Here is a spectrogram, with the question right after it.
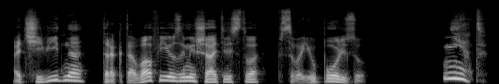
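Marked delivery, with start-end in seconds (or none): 4.4-4.9 high, desperate cry of no; frantic refusal. A narrator's reading. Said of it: "Отчаянно завертела головой".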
